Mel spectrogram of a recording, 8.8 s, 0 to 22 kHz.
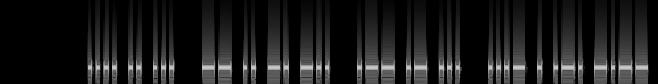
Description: Morse code, heard as a keyed tone, about 21 wpm, 700 Hz. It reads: HIS MIND WAS VERY
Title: Sentences from Top 1000 Words - Review Part 6 - 22wpm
